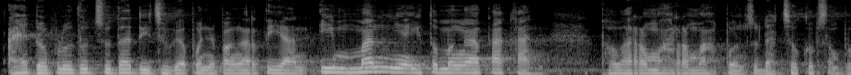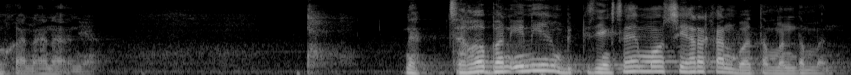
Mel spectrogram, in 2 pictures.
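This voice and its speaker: A man, preaching a youth sermon in a lively way, often asking the congregation questions and acting out quoted voices. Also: mid-range voice, normal speed. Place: church hall. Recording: long hall reverb.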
